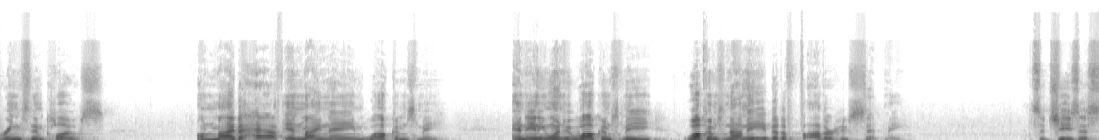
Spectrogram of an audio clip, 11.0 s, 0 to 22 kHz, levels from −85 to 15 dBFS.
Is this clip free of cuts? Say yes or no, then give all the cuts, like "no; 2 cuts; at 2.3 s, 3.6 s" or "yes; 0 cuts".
no; 3 cuts; at 2.8 s, 7.4 s, 7.8 s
